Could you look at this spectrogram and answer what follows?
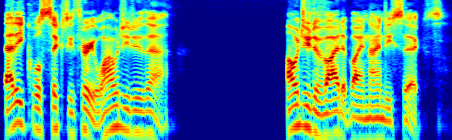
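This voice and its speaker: An American man co-hosting a comedy podcast, sarcastic and jokey, reading an ad in mock-excited bursts. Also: on the low side, fairly quick, dry recording, clean studio sound. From United States. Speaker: podcast co-host. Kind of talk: comedic podcast banter and read-out ad.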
